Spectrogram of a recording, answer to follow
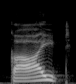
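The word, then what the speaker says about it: kite: টি, টি এর জন্য টো, মানে কাইট। শেষে ই সাইলেন্ট।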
